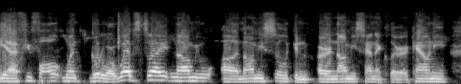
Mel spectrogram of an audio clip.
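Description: A man with an American accent has an unremarkable speaking voice of fairly high pitch. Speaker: nonprofit events manager. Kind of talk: casual chat.

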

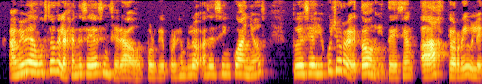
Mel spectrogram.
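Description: This woman talks very fast in a high voice. Her pitch swings very widely. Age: 30s. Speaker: tarot reader and spiritual guide. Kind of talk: casual interview chat.

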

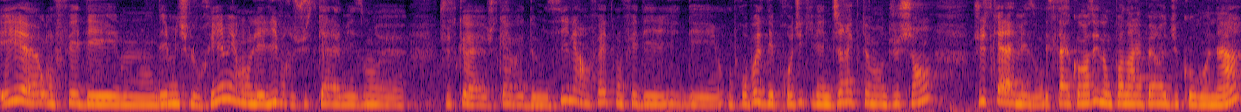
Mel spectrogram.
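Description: A woman with a fairly high pitch and fairly even intonation is heard with audible room echo and noticeable background noise. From France, Paris. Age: 20s. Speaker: entrepreneur. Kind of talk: casual chat.

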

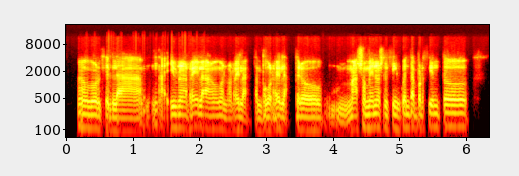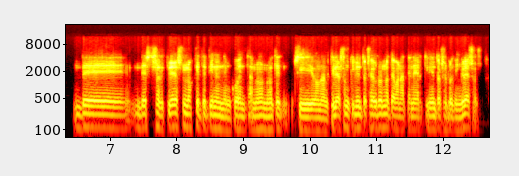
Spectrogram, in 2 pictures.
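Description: In a normal speaking voice, a man with a fairly low pitch talks at a moderate pace with fairly even intonation, very even loudness and hardly any pauses. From Spain, Albacete. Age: 30s. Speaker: property investor. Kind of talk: interview.

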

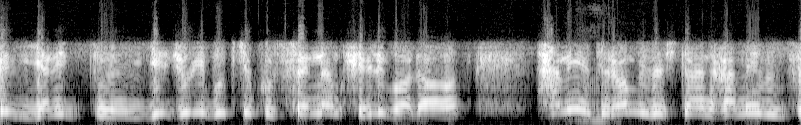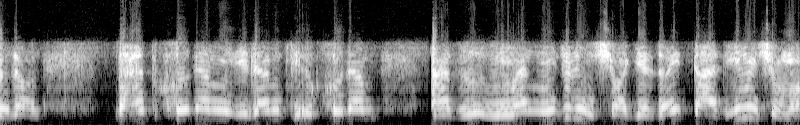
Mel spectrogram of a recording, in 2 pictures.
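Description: Over noticeable background noise, a man with a high pitch speaks at a very even loudness, leaving long, frequent pauses. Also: ordinary pitch variation, moderate pace. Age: 80s+. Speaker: caller. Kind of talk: testimony.

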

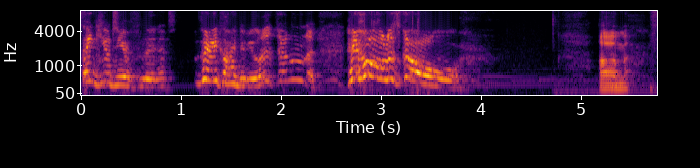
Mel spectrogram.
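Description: The speaker uses a put-on character voice at a very slow pace. Long, frequent pauses break it up while faint music plays in the background. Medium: actual play. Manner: genial, slightly pompous, then urgent.

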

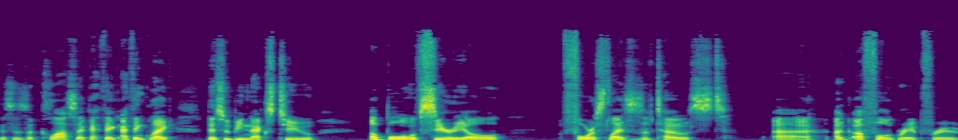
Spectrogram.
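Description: A man speaks in a plain, everyday voice at fairly low pitch. His pace is fairly slow and his intonation fairly even. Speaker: podcast host. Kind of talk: casual banter podcast chat. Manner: jokey, chatty, playful.

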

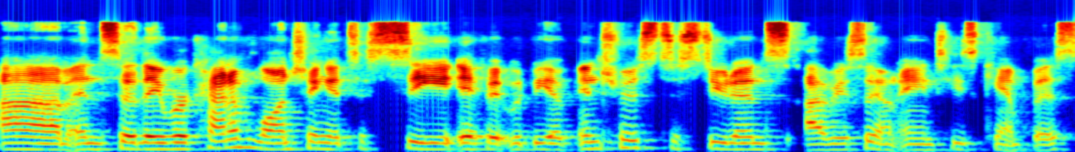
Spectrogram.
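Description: Speaking in a very deep, low voice, a woman with an American accent talks at a very fast pace with hardly any pauses. Her intonation is flat and monotone. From South Jersey, near Philadelphia. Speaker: foundation project manager. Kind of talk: podcast interview. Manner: casual, many filler words.

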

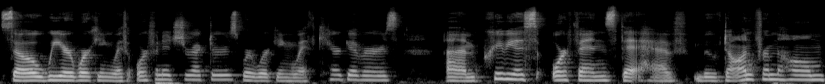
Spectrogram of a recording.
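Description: In a very clean recording with a silent background, a woman with an American accent speaks in a normal speaking voice at medium pitch, keeping a moderate pace and fairly even intonation. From Utah, Orem. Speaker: charity founder. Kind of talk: interview.

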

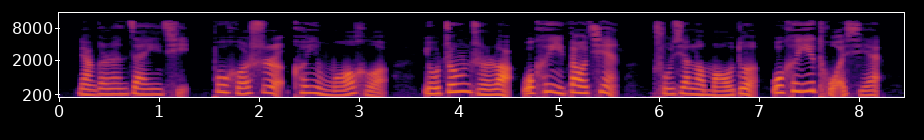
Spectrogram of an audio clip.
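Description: Recorded with a dry, close sound, no echo and a quiet background, a woman with a fairly high pitch speaks fairly slowly in a playful, animated tone with lively intonation. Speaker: podcast host telling jokes. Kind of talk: comedic joke reading.

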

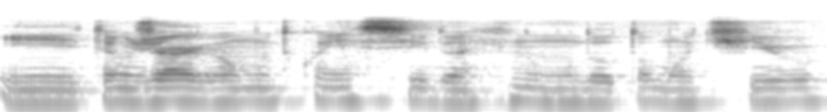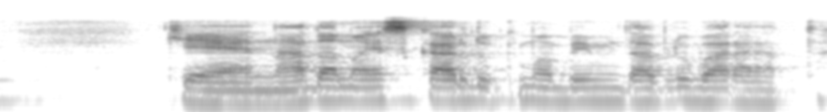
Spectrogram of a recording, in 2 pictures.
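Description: A man speaks with medium pitch. His intonation is monotone and flat. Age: 20s. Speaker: car enthusiast giving advice. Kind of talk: recorded testimony.

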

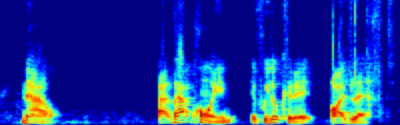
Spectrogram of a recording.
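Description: Speaking at a fairly slow pace, a man talks with a Welsh accent. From Wales. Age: 50s. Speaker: former TV dating show host. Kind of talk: interview.

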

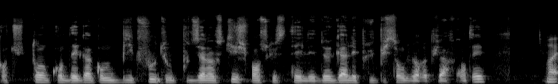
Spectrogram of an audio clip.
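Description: This man talks at a fairly quick clip in a fairly low voice with fairly even intonation. The sound is dry and close with no echo, over a quiet background. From France, Portuguese community. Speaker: MMA fighter. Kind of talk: casual interview.

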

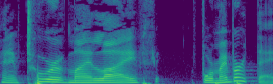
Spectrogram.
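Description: On a very clean recording with a silent background, a woman in an American accent speaks at a medium pitch and a fairly slow pace in an ordinary speaking voice. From Texas. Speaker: podcast host. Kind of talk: reflective personal monologue.

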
